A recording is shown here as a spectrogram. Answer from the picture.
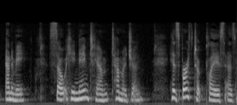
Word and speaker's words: Temujin: So he named him Temujin.[B] His birth took place, as nearly as can now be ascertained, in the year of our Lord 1163. [Footnote B: The name is intended to be pronounced _Tim-oo-zhin_.] Such were the circumstances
